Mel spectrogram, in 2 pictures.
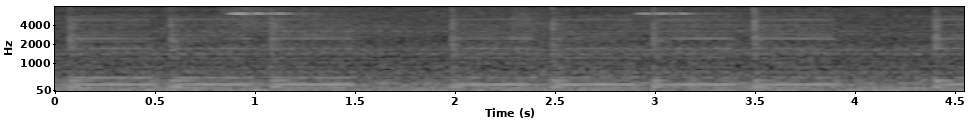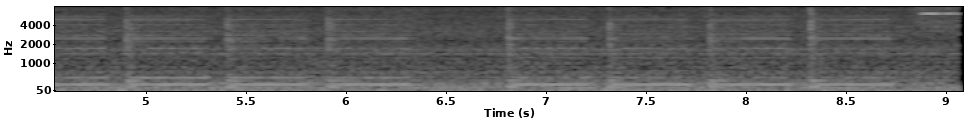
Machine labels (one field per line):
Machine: slide rail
